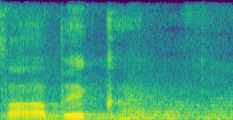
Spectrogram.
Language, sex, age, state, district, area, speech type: Sindhi, male, 60+, Delhi, South Delhi, urban, read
